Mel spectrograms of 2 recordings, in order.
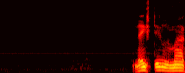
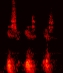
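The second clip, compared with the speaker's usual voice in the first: cowed thief; 5 semitones lower, 16 dB quieter, much faster than usual. Retold or imitated.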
